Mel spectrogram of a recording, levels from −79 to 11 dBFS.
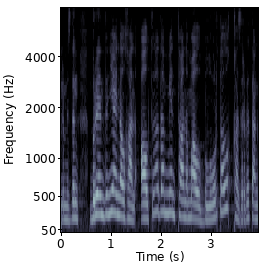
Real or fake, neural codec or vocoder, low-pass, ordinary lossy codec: real; none; none; none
